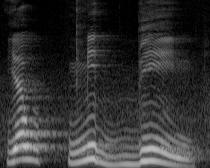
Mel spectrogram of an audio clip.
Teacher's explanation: Так как даль является солнечным звуком, автоматически артикль не читается. Итого получается у нас яу миддин.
